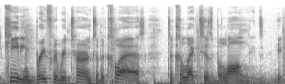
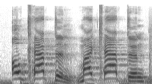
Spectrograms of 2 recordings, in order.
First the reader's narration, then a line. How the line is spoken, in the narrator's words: The boys staged an impromptu classroom insurrection, shouting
